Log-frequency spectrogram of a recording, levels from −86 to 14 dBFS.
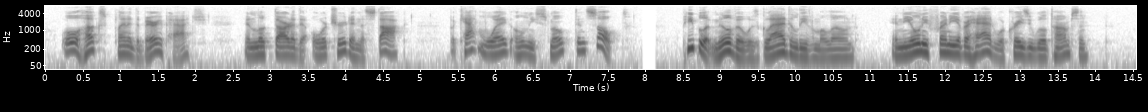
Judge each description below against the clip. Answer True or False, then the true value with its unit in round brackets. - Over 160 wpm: True (170 wpm)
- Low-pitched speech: True (125 Hz)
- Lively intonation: True (5.8 semitones)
